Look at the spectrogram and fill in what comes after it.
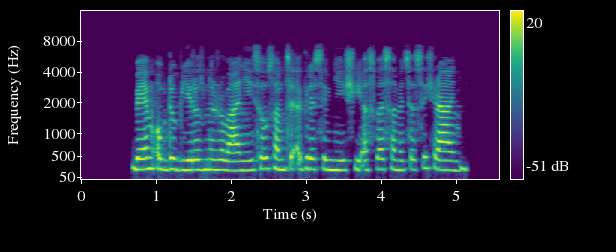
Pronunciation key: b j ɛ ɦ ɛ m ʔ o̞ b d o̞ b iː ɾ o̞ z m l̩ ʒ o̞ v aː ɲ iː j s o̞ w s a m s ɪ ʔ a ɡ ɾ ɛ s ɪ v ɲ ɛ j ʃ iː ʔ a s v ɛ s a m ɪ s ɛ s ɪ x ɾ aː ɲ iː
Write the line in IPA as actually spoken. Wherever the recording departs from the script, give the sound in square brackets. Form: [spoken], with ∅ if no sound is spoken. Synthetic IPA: b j ɛ ɦ ɛ m ʔ o̞ b d o̞ b iː ɾ o̞ z m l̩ ʒ o̞ v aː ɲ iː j s o̞ w s a m [t͡s] ɪ ʔ a ɡ ɾ ɛ s ɪ v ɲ ɛ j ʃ iː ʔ a s v [ɛː] s a m ɪ [t͡s] ɛ s ɪ x ɾ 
